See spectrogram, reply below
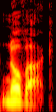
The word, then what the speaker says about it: Nowak: And I, I'm sort of the king of that because my last name is N-O-W-A-K and I pronounce it Novak.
